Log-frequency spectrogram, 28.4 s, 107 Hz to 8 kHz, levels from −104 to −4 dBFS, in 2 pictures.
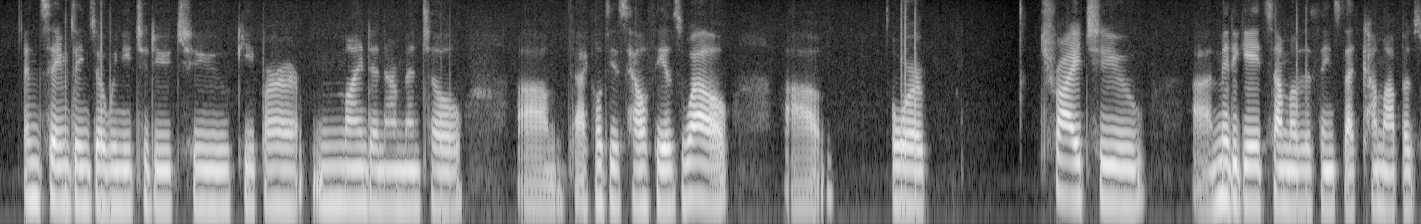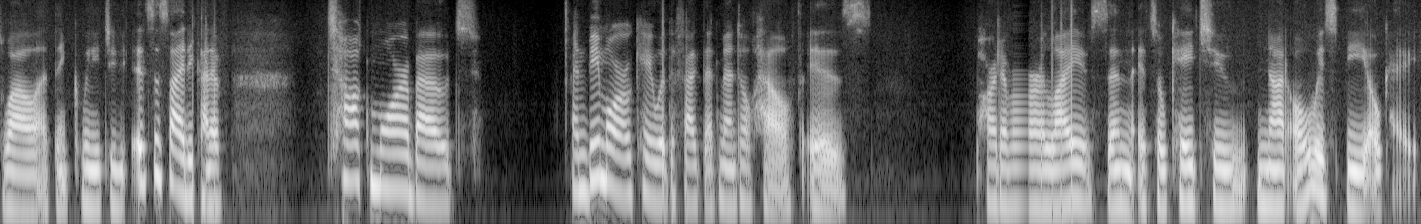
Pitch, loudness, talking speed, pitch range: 160 Hz, -20 LUFS, 150 wpm, 150-175 Hz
